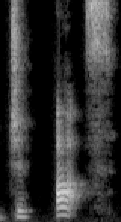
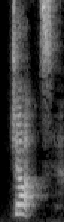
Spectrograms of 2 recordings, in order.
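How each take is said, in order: First: Jots split into a j sound, then ots. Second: Said in the usual way. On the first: Shown as a demonstration. Teacher adding an S, Jots sounded out as j, ots. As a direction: break Jots after the first sound, ots louder. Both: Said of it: "I'm going to put an S on the end".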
